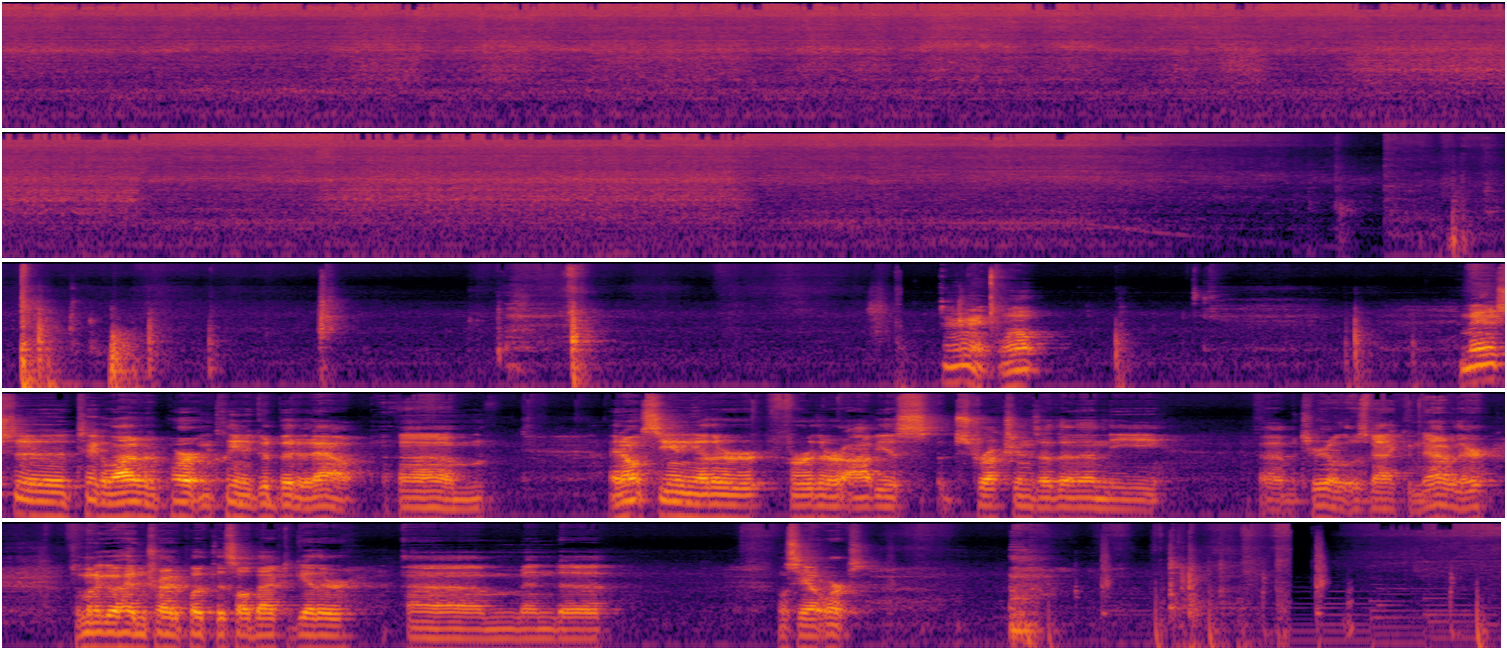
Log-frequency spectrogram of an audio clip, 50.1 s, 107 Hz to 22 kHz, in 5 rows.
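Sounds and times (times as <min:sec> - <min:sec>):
shop vac running: 0:00.0 - 0:21.0.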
